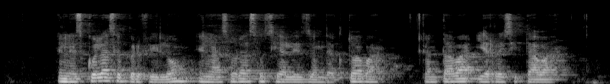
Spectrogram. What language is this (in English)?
Spanish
